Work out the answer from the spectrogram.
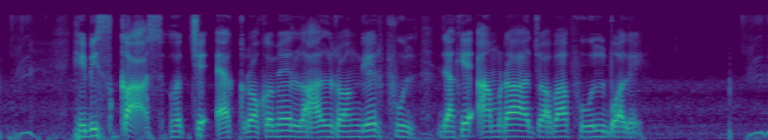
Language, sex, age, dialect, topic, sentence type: Bengali, male, <18, Northern/Varendri, agriculture, statement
